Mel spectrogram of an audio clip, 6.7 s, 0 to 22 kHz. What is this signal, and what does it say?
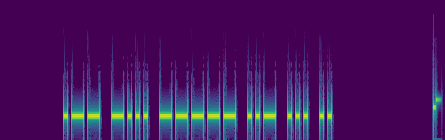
Morse code, heard as a keyed tone, about 20 wpm, 700 Hz. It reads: WB0USI
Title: NA SOTA Activator Callsigns 20wpm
